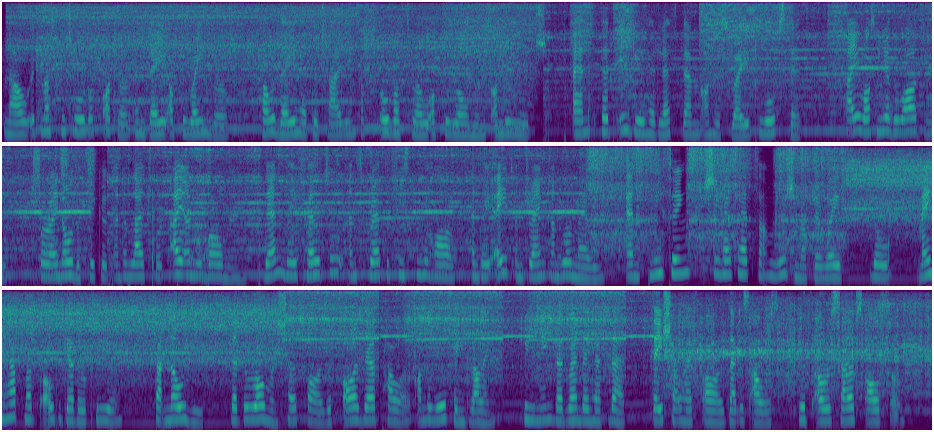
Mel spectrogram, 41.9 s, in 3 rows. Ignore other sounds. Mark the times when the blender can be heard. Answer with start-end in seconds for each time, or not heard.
0.0-41.8.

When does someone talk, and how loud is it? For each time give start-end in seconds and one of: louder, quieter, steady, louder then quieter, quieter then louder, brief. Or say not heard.
0.0-12.0 steady
12.7-41.8 steady.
